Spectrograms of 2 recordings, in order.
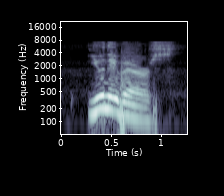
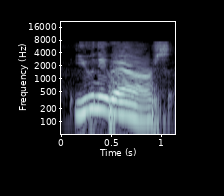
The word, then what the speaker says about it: universe: Universe. Universe. Recuerden, aquí está la R. ¿Cómo pronunciamos la R? No es universe. Es universe. Universe.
